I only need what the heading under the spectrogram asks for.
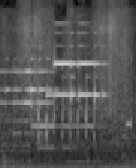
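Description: A mobile phone ringtone plays a quick, bright electronic melody of rapid repeating tones, fairly loud, over a faint low hum with no talking, inside a car stuck in a traffic jam while snow falls.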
